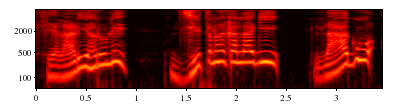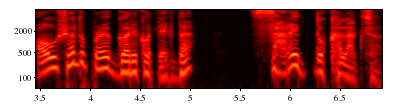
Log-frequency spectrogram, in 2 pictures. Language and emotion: Nepali, disgusted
